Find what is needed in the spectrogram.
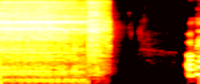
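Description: Handheld power drill running steadily, a large twist bit boring into a hard fake-dirt layer over foam, then cutting off suddenly about a second in.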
